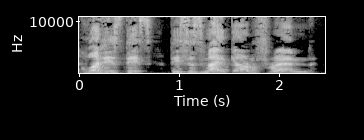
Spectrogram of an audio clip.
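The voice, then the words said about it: Jumbled Slavic-sounding imitated accent. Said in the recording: “This is becoming less and less Tommy Wiseau accent, and we're just jumbled Slavic garbage.”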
